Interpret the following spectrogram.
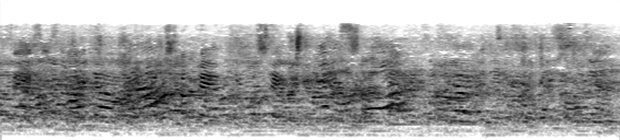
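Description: A crowd of people talking at once: a steady hubbub of many overlapping voices.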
